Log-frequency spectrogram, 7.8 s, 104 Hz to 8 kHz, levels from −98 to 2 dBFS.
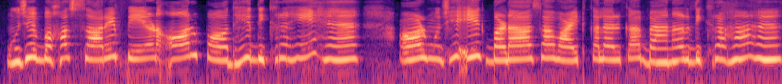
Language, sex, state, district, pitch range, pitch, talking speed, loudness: Hindi, female, Chhattisgarh, Raipur, 370-400 Hz, 380 Hz, 160 wpm, -13 LUFS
